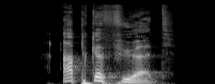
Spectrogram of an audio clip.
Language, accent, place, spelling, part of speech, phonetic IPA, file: German, Germany, Berlin, abgeführt, verb, [ˈapɡəˌfyːɐ̯t], De-abgeführt.ogg
- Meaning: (verb) past participle of abführen; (adjective) discharged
